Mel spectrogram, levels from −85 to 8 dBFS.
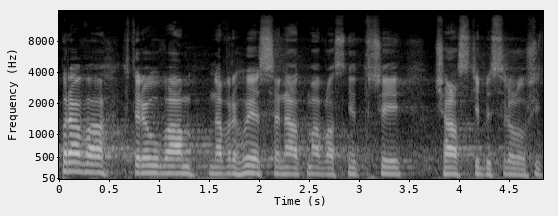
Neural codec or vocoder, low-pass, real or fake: none; 14.4 kHz; real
